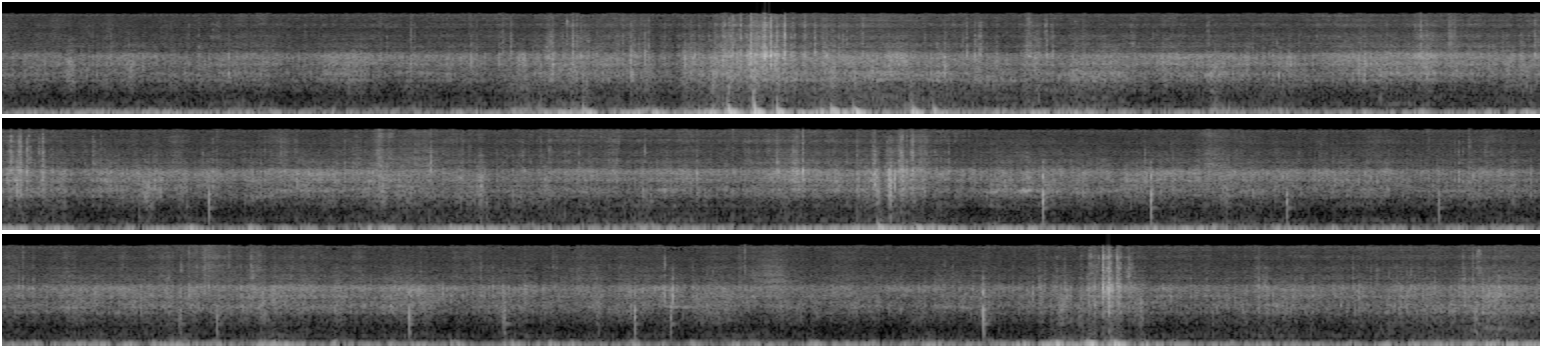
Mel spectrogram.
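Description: Mountain bike rolling over a dry dirt singletrack, with steady wind on the microphone and tyre noise. Short rattles and clicks come from the bike over bumps, and thumps are loudest about five seconds in and again near the end.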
